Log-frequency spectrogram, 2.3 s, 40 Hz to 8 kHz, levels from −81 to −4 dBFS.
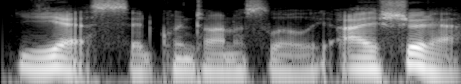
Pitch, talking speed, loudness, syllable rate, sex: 95 Hz, 180 wpm, -19 LUFS, 4.7 syllables/s, male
